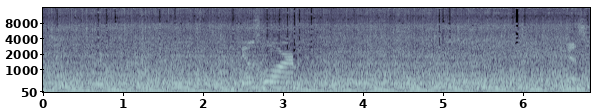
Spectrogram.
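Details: Outdoor condensing unit for a too-warm reach-in dairy case, restarted after its shady crimped wiring was restripped: steady low hum, even drone, no chatter or stalling; condensing unit running normally.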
